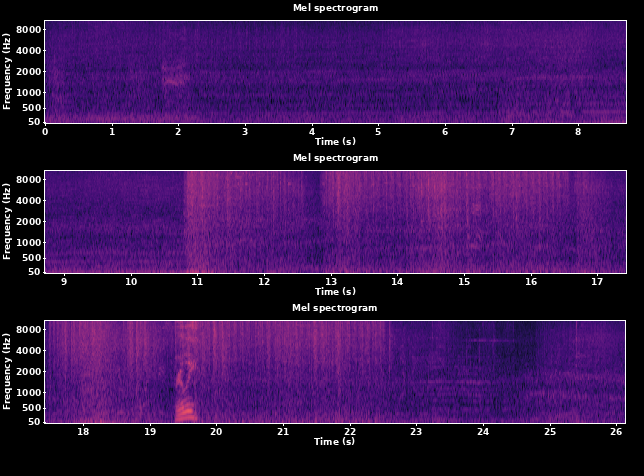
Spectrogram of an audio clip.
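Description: A car engine hums steadily as it drives along.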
